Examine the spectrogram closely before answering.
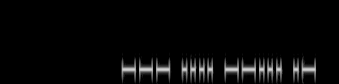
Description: Morse code, heard as a keyed tone, about 27 wpm, 700 Hz. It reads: OH7A
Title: DXCC-100 Call Signs - 4 Characters - Repeated 3x - 28wpm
